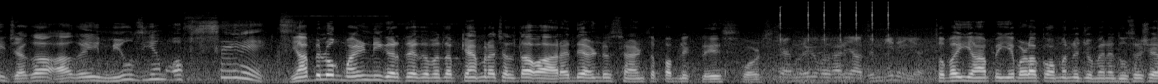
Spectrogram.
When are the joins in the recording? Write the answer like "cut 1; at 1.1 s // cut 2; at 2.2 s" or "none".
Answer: cut 1; at 2.8 s // cut 2; at 9.3 s

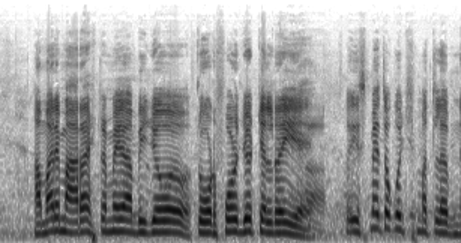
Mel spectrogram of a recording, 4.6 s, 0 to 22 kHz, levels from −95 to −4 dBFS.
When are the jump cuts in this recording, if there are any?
cut 1; at 1.9 s

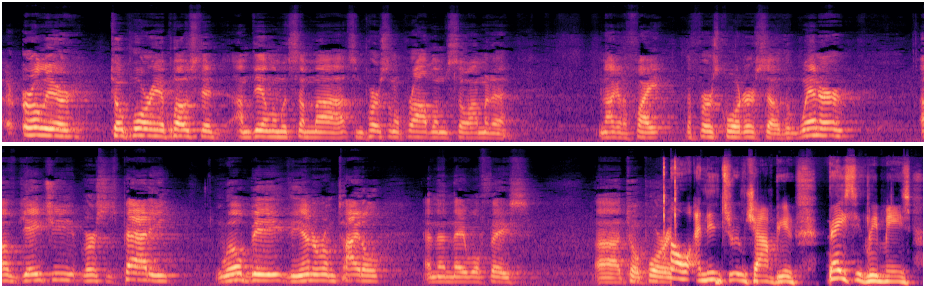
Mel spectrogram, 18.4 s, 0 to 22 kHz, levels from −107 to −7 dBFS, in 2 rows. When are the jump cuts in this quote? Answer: cut 1; at 15.9 s

